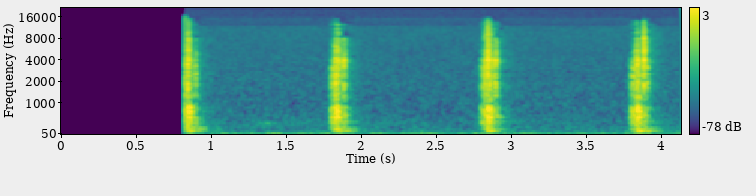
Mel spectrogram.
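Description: Countdown-timer clock ticks: sharp ticks once a second, starting about a second in, four in all.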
